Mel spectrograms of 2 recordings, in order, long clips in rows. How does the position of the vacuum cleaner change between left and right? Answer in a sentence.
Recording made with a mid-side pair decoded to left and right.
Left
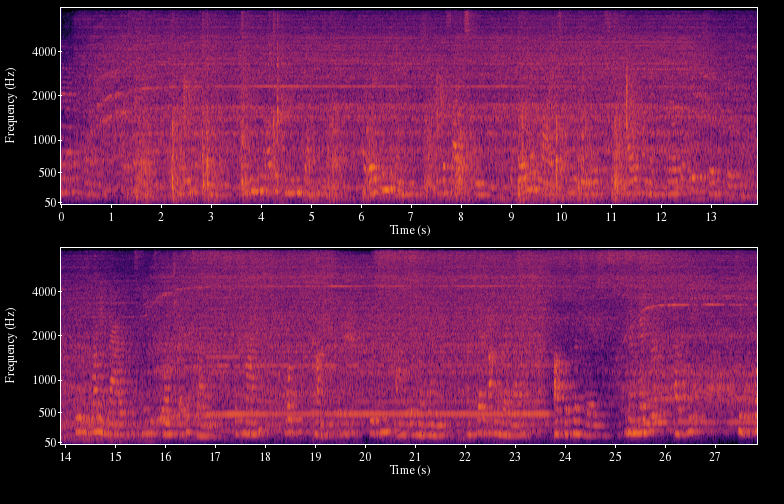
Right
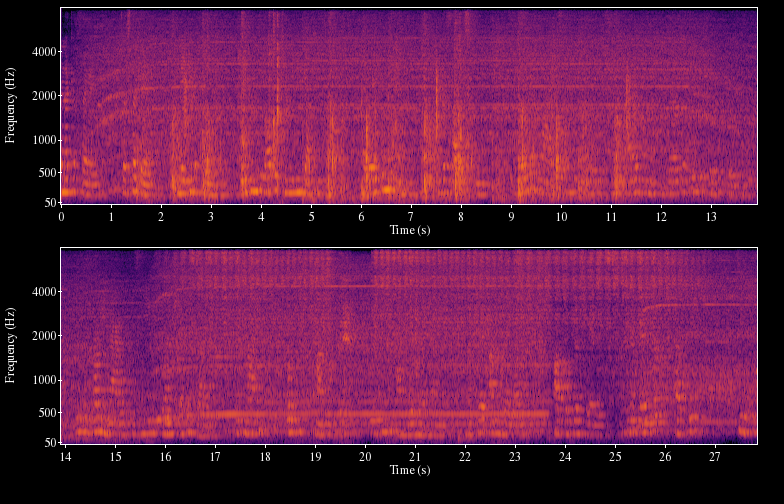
In this clip you hear the vacuum cleaner stay put.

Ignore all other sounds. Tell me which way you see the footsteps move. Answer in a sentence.
You can hear the footsteps go right and come back.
